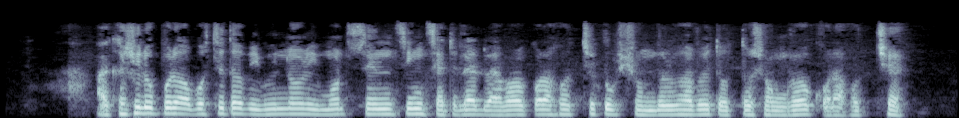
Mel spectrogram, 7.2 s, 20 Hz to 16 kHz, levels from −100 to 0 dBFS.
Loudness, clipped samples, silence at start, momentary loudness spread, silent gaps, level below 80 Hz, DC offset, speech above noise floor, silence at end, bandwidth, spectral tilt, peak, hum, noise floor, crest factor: -16 LUFS; under 0.1%; 0.5 s; 5 LU; none; -54 dBFS; under 0.1%; 29 dB; 0.45 s; 7.8 kHz; -6 dB/octave; -2 dBFS; none; -45 dBFS; 14 dB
